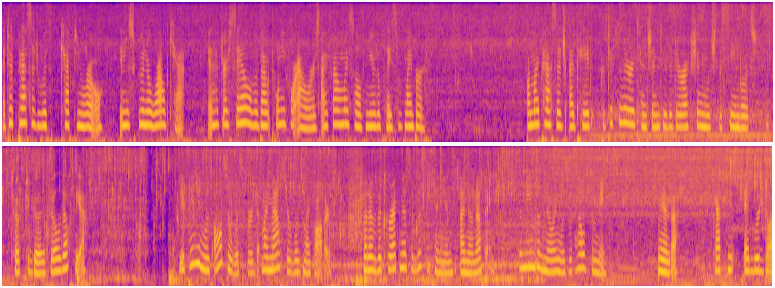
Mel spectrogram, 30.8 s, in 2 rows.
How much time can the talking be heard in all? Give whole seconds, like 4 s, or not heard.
26 s.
